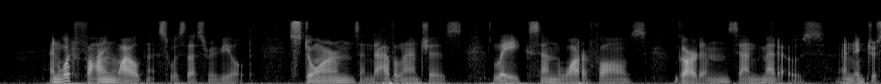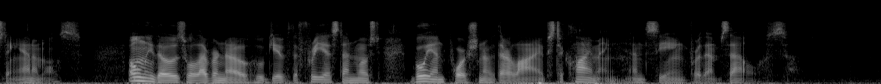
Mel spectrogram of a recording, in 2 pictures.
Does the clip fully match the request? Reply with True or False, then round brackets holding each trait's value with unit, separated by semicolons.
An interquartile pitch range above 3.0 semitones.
True (4.2 semitones)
